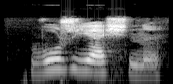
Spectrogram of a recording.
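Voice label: "вужъясьны", Komi, female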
